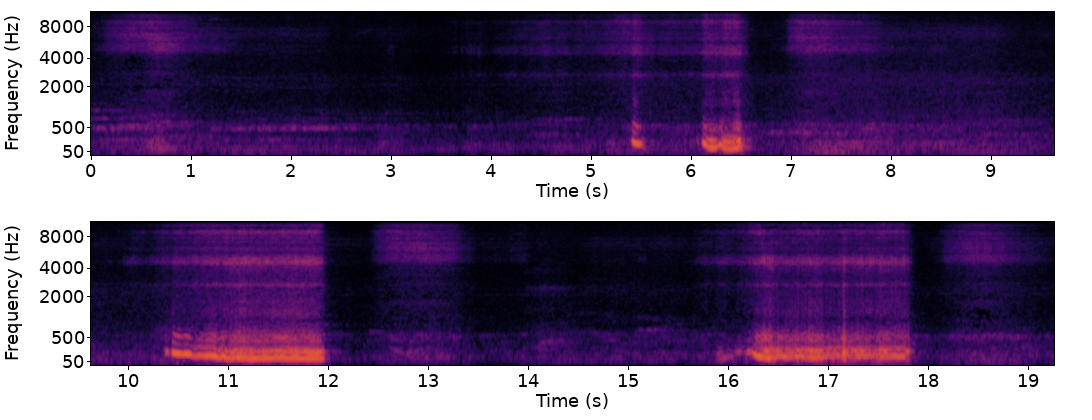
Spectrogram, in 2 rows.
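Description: Loud, low rumbling snores in irregular bursts, about 11 a minute, with quiet breathing between them: a sleeping dog snoring.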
